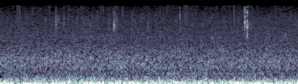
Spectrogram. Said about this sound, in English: From my cozy haven, I can see clearly from the window as raindrops hit the lake at the foot of the falls, sending droplets dancing across its usually mirror-like surface.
